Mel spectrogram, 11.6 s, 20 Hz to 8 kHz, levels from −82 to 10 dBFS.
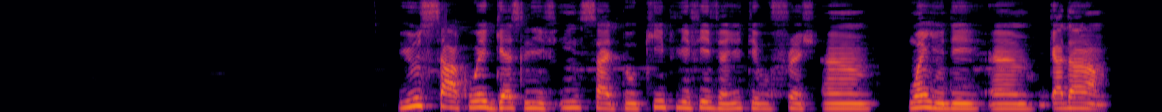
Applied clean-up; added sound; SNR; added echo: none; none; none; none.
